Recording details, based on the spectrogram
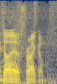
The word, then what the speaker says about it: diaphragm: It's spelled diaphragm. It's got the G in there.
